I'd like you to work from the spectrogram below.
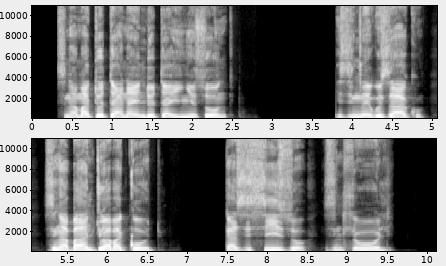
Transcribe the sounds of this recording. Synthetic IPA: z̥iŋamad̥ʱɔd̥ʱanaɛndʱɔd̥ʱajiɲɛsɔːŋkʼɛ | iziŋ͡ǀeɣuzaːkʰɔ | ziŋaβantʼuaβaǃɔːd̥ʱwɔ | ɣazisizɔ | zinɬoːli

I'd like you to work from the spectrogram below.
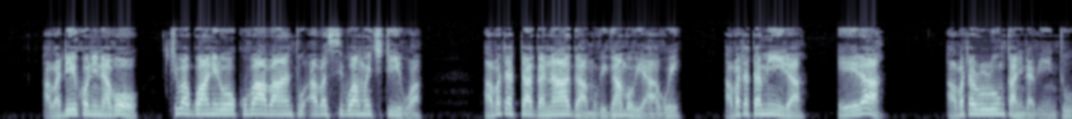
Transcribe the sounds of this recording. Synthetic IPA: a̰βadiːko̞ninaβo̞ | ciβaɡwaːniɾo̞ːkuβaːβaːntuʔaβasiβwaːmwe̞ːci̥tiːβwa̰ː | βatatːaɡanaːɡamuβiɡaːmbo̞βja̰ːβwe̞ | a̰βatatamiːɾa | e̞ɾa | βataluluːŋkaniɾa̰βḭːntu

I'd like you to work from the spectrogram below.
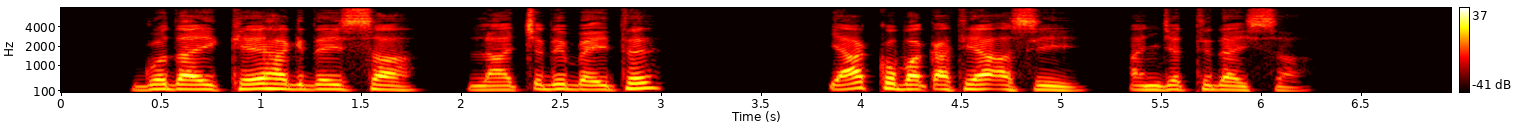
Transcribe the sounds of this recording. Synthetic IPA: ɡɔd̪ɐjke̞ːɦɐɡɪd̪ɛjsːɐ | laːt͡ʃʼːɪd̪ɪbɛɪt̪ɛ | jaːkːɔbɐkʼɐt̪ɪjaːɐsiː | ɐnd͡ʒɛt̪ːɪd̪ɐjsːɐ

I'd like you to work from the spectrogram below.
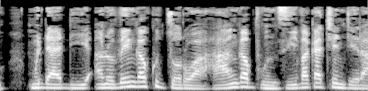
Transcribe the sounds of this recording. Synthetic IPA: muɗaɗiano̞ʋe̞ŋɡakud͡zo̞rwaɦaːŋɡab͡vunziʋakat͡ʃe̞nd͡ʒe̞ɾa

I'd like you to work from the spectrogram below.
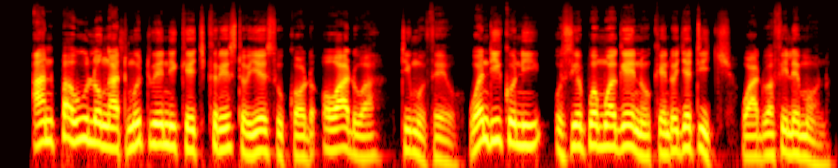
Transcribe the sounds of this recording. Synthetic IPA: anpauloŋatmotweniket͡ʃkɾɪstojɛsukɔdɔwadwa | timot̪eo̰wʔandikoniosjepwamwaɡenokendod͡ʒatit͡ʃwadwafɪlemɔ̰n

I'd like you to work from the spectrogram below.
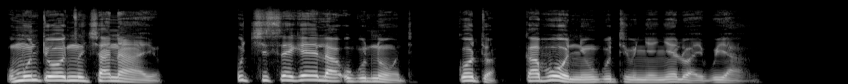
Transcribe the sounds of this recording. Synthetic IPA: umuntʼuoŋ͡ǀit͡ʃʼanajɔ | ut͡ʃʼʰisɛɣɛlaʔuɣunɔːtʰḁ | ɣɔd̥ʱwa | ɣaβoniuɣutʰiuɲɛɲɛlwaiβujaːŋa

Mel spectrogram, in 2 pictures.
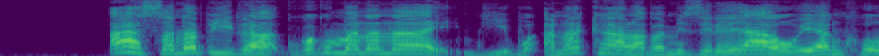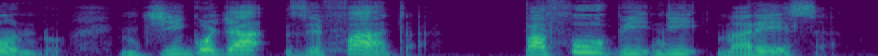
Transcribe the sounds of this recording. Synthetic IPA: asanapitakukak̬umananaːjɛ̰ndip̬ɔʔanakʰalapamizɛɾɛjawɔjaŋkʰɔndɔ̰ | nt͡ʃʰiɡɔt͡ʃazɛfatḁ | pafupindimaɾɛːsḁ

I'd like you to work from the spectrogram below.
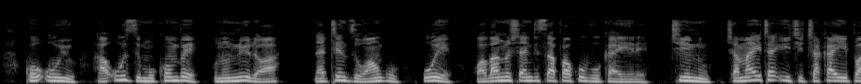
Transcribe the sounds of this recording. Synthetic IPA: ko̞ʔujuɦaʔuzimuko̞mbe̞uno̞nwirwa | nate̞nziwaŋɡu | uje̞ | ɦwaʋano̞ʃandisapakuvʱukaɦe̞ːɾe̞ | t͡ʃin̤ut͡ʃamaitaʔit͡ʃit͡ʃakaiːpa

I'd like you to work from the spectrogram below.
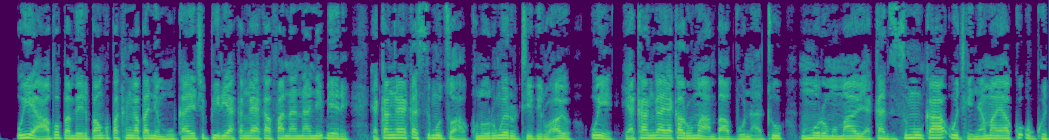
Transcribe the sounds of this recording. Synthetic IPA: uje̞ɦap̬o̞pambe̞ɾipaŋɡupakaŋɡapane̞m̤ukaje̞t͡ʃipiɾijakaŋɡajakafananane̞ɓe̞ːɾejakaŋɡajakasimud͡zwakuno̞ɾumwe̞ɾutʰiʋirwaːjo̞ | uje̞jakaŋɡajakaɾumambab͡vun̤atu | mumuɾo̞mo̞majo̞jakanzisimukaud͡ʒɡeɲamajakoʔuɡʱuːd

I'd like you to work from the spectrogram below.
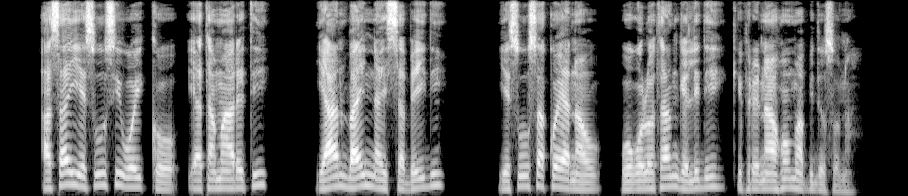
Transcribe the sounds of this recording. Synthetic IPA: ʔɐsɐjːɛsuːsɪwɔjkːɔjɐt̪ɐmaːɾɛt̪ɪ | jaːnbɐjnːɐjsːɐbɛʔɪd̪ɪ | jɛsuːsɐkɔjɐnɐw | wɔɡɔlɔt̪ɐnɡɛlɪd̪ɪkʼɪpɪɾɛnaːɦɔmɐbɪd̪ɔsɔnɐ̰

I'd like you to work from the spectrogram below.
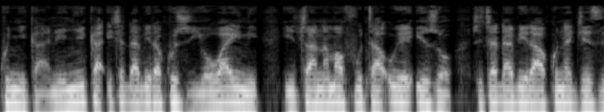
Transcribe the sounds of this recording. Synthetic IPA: kuɲikane̞ɲikaʔit͡ʃaɗaʋiɾakuʐijo̞wainiː | t͡ʂanamafutaʔuje̞ʔiʐo̞ʐ̥it͡ʃaɗaʋiɾakunad͡ʒes̬i

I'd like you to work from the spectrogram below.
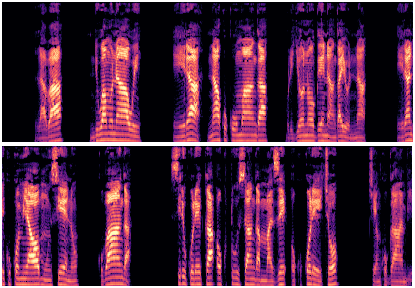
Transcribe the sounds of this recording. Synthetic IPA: la̰βa | ndiwamunaːwe̞ː | ɾanaːkukuːmaːŋɡa | βuliɟo̞ːno̞ːɡe̞ːnaːŋɡajo̞nːa | e̞ɾandikuko̞mjawo̞muːnsie̞ːno̞ | kuβaːŋɡa̰ | siɾikule̞kaʔo̞ku̥tuːsaŋɡamːaze̞o̞kuko̞le̞ːco̞ | ce̞ŋkuɡaːmbja̰

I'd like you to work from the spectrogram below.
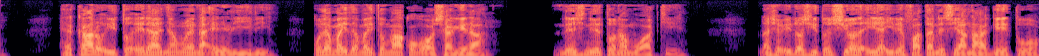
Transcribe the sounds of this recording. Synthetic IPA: hɛkaɾoitoʔeɾeaɲamoɾɛnaʔeɾeɾiːɾi | koɾeamaiðɛmaitomakoɣɔɕaɣeɾa | neɕ̬inetwɔnamwaki | naɕ̬jɔʔidɔitoɕjɔðɛʔiɾeaiɾefataneɕjanaːɣetwɔ

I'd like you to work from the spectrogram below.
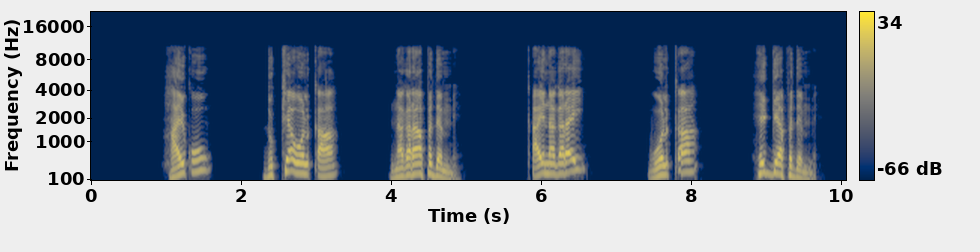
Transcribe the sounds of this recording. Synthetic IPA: hɐjkʼuː | d̪ʊkːɪjaːwɔlkʼːaː | nɐɡɐɾaːpːɛd̪ɛmːḛ | kʼɐjnɐɡɐɾɐj | wɔlkʼːaː | hɪɡːɪjaːpːɛd̪ɛmːḛ

